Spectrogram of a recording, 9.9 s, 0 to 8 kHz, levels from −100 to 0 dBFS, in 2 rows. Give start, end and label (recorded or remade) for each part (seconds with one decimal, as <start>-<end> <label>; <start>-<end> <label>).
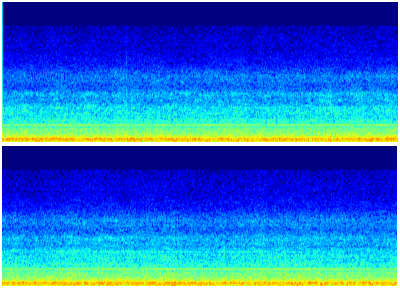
0.0-3.3 remade; 3.3-3.7 recorded; 3.7-7.0 remade; 7.0-9.9 recorded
